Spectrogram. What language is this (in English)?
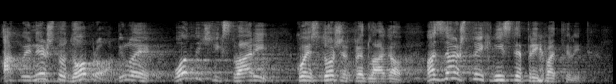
Croatian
